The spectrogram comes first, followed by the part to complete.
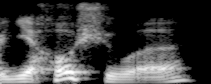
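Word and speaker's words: Yehoshua: it means in hebrew but joshua or yahushua that's how you pronounce it in hebrew means the lord saves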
